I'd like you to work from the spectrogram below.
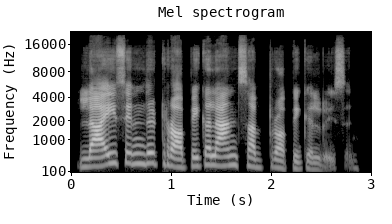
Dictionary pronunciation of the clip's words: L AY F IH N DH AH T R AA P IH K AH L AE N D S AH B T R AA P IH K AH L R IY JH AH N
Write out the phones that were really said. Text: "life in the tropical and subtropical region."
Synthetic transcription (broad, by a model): L AY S IH N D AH T R AA P IH K AH L AE N D S AH B T R AA P IH K AH L R IY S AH N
